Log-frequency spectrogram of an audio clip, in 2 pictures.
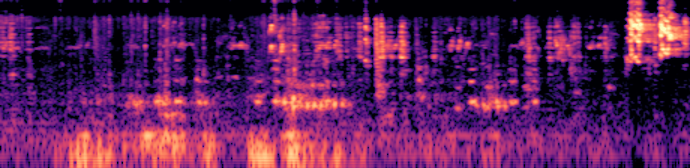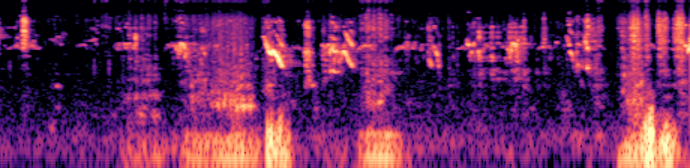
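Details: Pet budgerigars chirping: sparse high warbles and quick sweeping notes, louder bursts midway and near the end, with low thumps and rustling in between.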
